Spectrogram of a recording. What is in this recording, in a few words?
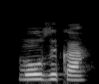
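"музыка" Komi, female; kpv audio dict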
